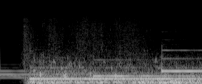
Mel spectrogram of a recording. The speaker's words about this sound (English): I dived with these beautiful sounds of whales all the way to the bottom. And I think the bottom was at 23 meters. And I just remember the whales singing along with me and traveling with me.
